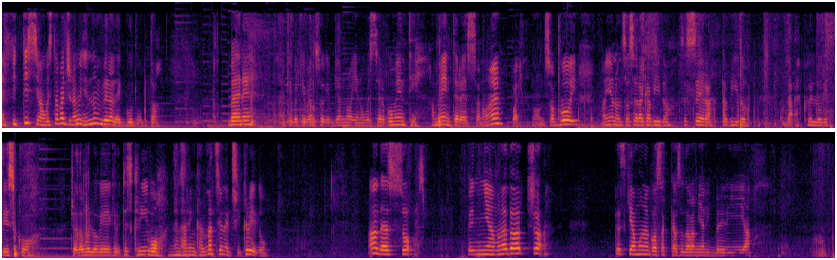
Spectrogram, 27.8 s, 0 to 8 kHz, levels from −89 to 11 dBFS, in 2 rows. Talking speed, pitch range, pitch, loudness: 140 wpm, 195-255 Hz, 210 Hz, -24 LUFS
